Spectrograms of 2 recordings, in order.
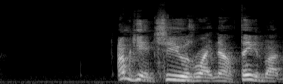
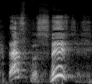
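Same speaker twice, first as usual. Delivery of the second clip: higher, louder, knowing; 10 semitones higher, 5 dB louder, slower than usual. Retold or imitated. Telling viewers plainly about snitches, loud. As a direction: announce it with a grin.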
